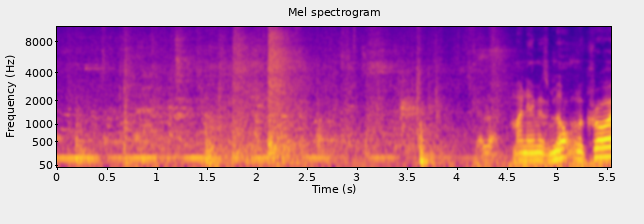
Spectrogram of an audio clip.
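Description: Footsteps thud on a padded floor.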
